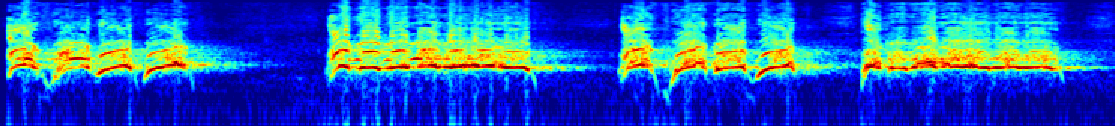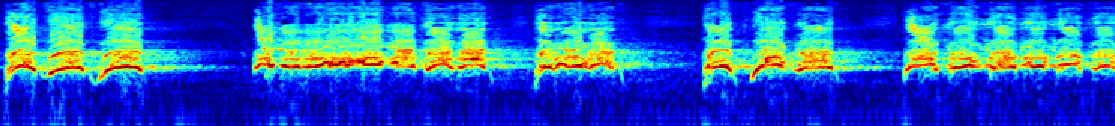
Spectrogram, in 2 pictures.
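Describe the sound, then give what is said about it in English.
A small chihuahua yaps loudly and shrilly at the fence of the Lamartinis' house, firing off high-pitched barks in quick bursts separated by short pauses, with no other sounds around it. “And out of nowhere, this little chihuahua dog, comes right up to the fence and starts it.”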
